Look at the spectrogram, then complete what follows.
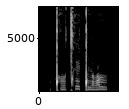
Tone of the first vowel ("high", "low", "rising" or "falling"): low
